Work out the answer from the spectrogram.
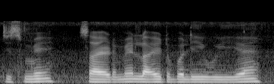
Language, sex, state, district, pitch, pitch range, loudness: Hindi, male, Uttar Pradesh, Shamli, 120 Hz, 115-130 Hz, -17 LUFS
